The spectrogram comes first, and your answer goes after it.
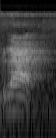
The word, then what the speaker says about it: wrap: Then we have wrap. WRAP. Here W is silent.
